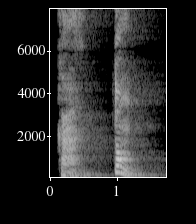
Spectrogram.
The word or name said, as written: gandong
